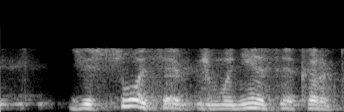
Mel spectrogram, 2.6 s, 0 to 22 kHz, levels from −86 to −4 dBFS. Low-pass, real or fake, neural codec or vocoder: 3.6 kHz; fake; codec, 16 kHz, 1.1 kbps, Voila-Tokenizer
